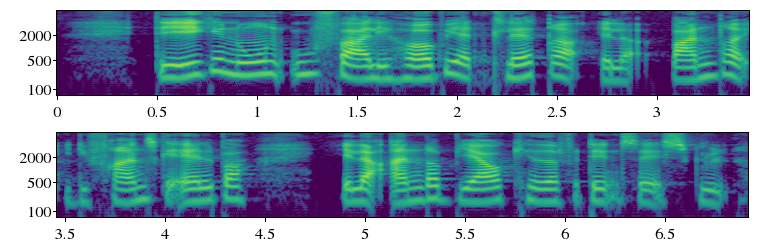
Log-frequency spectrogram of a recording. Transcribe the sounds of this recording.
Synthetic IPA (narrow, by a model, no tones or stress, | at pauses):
d̥e̝æɐe̝ɡ̥əno̝ːn̩ufɑ̈ːliɦɒ̽b̥iæd̥kʰled̥ʁɐelɐʋɑ̈nd̥ʁɐʔidifʁɑ̈nsɡ̥əʔælb̥ɐ | elɐʔɑ̈nd̥ʁɐb̥jæɐʊkʰeːð̞ˠɐfɒ̽d̥en̰sɛ̰ːɪsːɡ̥yl̰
